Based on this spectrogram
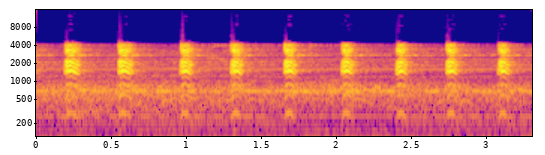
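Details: Egyptian goose honking on 18 May 2019 at 06:25: ten loud, harsh, evenly spaced honks in just over three seconds over faint background noise.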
